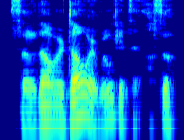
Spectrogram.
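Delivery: usual speaking voice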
